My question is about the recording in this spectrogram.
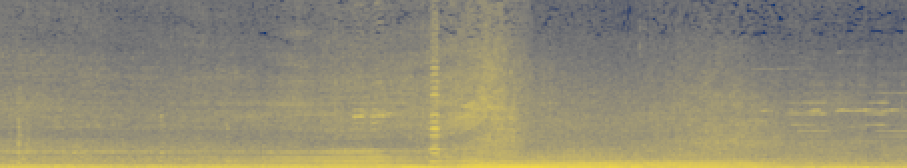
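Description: Road traffic: a steady engine rumble, with a motorcycle passing close about four to five seconds in, the loudest moment, then fading.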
